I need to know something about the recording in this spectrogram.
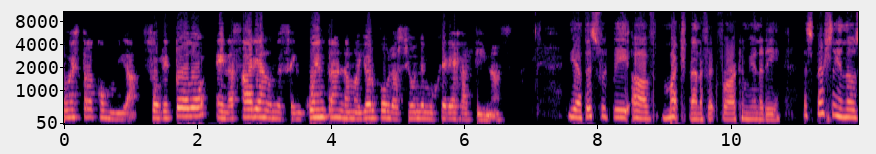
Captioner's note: speaking spanish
